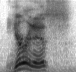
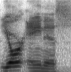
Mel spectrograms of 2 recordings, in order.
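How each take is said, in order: First: It does not sound like 'your anus'. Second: It sounds like the phrase 'your anus'. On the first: The speaker calls it right. "which is actually the correct pronunciation" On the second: The speaker calls it wrong. "not your anus"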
